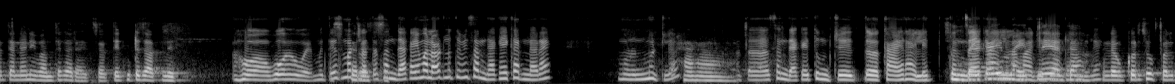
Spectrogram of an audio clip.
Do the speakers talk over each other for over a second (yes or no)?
yes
